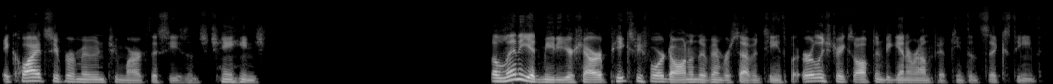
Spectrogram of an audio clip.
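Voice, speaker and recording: Here a man with a lowish, expressive voice hosts a podcast, narrating a science script dramatically like a storyteller. He drops in casual asides and pauses on purpose, and there's no echo.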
